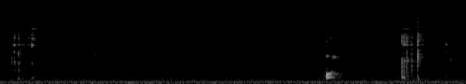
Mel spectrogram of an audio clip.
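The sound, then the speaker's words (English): Someone takes a sip of water: a soft gulping swallow followed by a couple of faint wet mouth clicks, heard alone over a low steady hum. “And I'm going to take a drink of water.”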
